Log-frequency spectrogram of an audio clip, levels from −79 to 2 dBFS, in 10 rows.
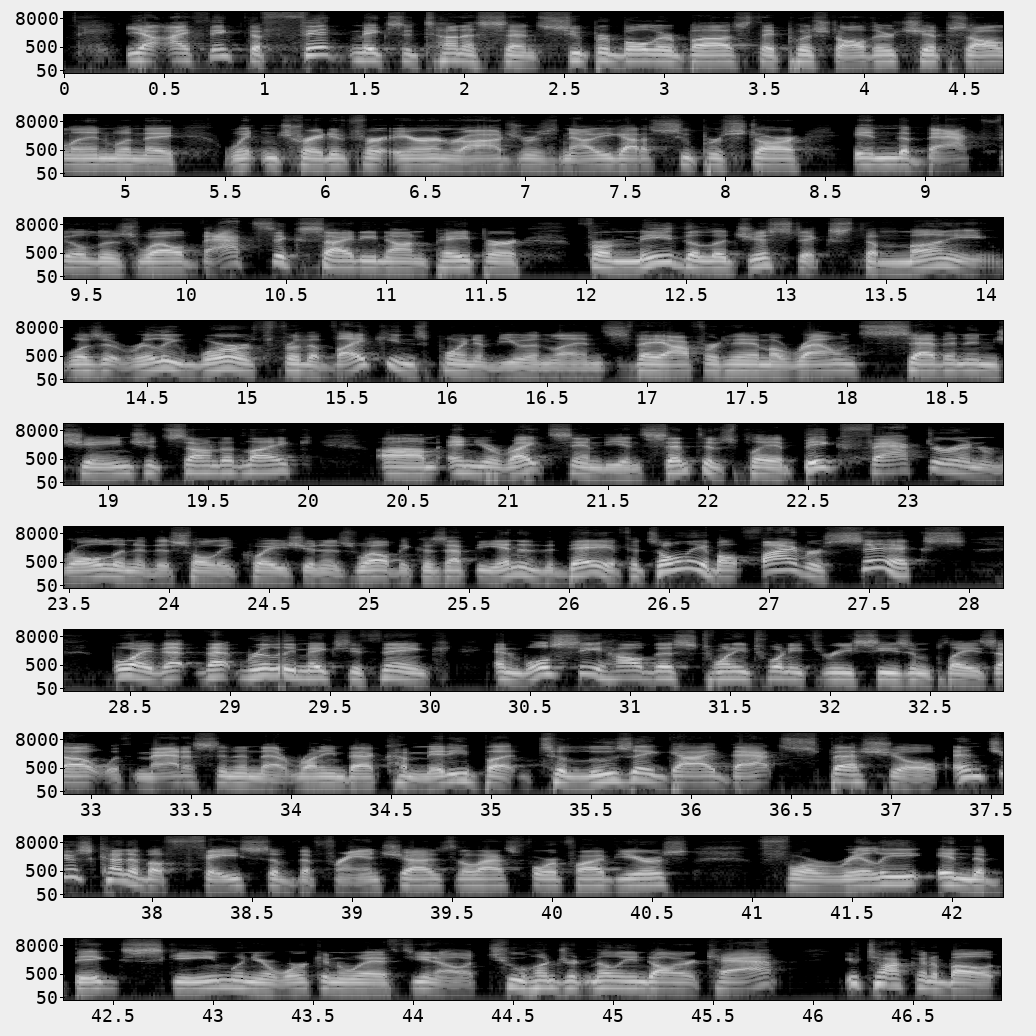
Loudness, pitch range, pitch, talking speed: -21 LUFS, 110-140 Hz, 120 Hz, 215 wpm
